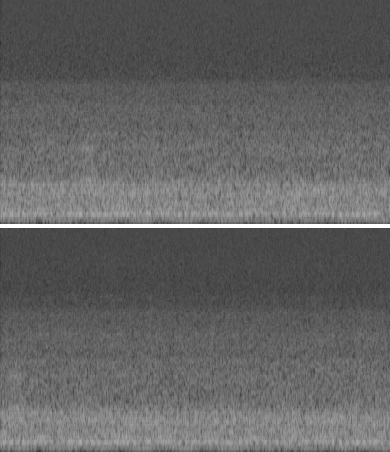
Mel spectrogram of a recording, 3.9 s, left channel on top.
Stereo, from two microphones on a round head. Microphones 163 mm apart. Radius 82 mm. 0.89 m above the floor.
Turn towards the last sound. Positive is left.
No sound to turn to.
